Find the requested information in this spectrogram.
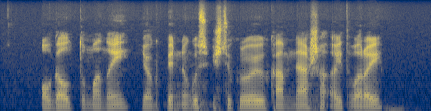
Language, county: Lithuanian, Vilnius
